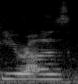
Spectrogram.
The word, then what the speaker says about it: gyros: Steak gyros.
